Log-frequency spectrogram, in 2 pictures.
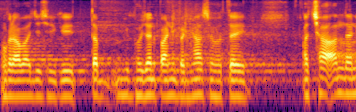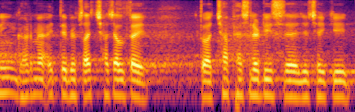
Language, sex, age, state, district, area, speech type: Maithili, male, 18-30, Bihar, Purnia, rural, spontaneous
